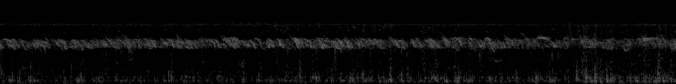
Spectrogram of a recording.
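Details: A flock of young broiler chicks being raised, giving a continuous high-pitched twittering of countless overlapping peeps, even and unbroken from start to finish.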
